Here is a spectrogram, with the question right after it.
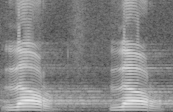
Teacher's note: zar dengan posisi pangkal lidah juga ikut terangkat karena ra ini tebal. Karena ro sukun bila huruf sebelumnya itu berharakat fathah ataupun atas, maka ra ini harus dibaca tebal.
